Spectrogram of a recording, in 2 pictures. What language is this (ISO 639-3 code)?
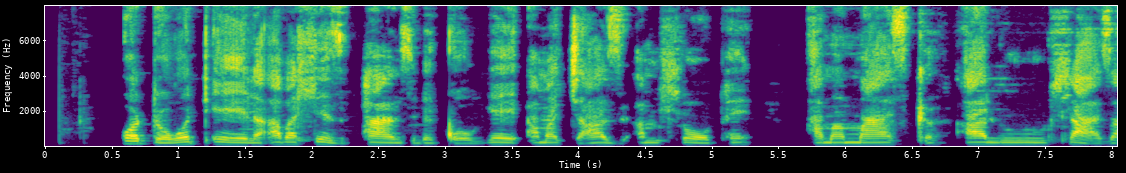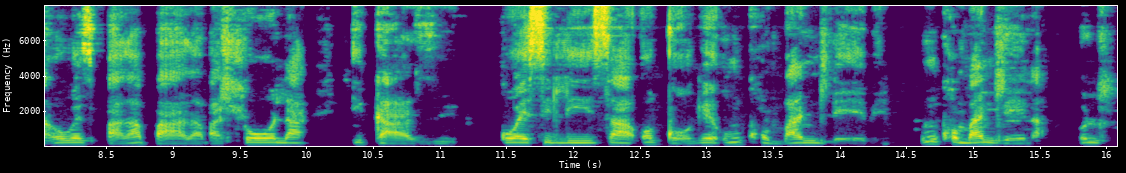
nde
